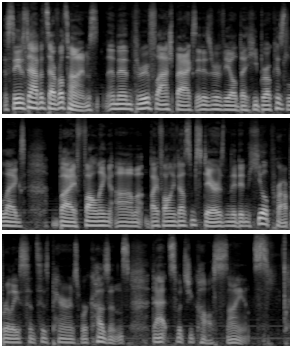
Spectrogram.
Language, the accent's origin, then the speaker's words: English; United States; as an American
